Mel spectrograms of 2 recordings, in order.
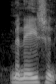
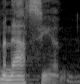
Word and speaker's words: Manasian: It's Manasian. M as in Mary, I, N as in Nancy, and the word Asian, A-S-I-A-N, and it's pronounced Manasian.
